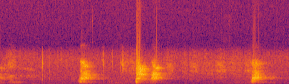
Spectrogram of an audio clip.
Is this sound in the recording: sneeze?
no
